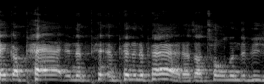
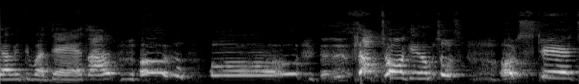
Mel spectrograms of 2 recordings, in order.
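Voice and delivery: high wailing fake sobs, hammed-up terror; squealing mock panic, cracking into sobs; mock scared crying; 8 semitones higher, slower than usual. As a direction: whimper and wail like a terrified child, way over the top.

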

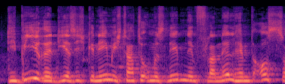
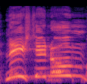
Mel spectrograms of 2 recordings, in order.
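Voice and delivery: short, high, loud bellow; furious high shout; snapped shout; 6 dB louder than usual. A narrator's reading. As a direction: order it at full yell from the touchline. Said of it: "schnauzte der Glatzkopf".

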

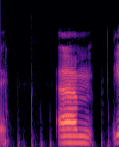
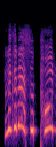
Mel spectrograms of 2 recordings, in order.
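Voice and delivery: rapid, high, loud burst; excited spotting; 6 dB louder, faster than usual. Real, not acted. Player pointing out a pond, fast excited squeal. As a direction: blurt it fast, voice way up.

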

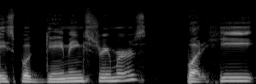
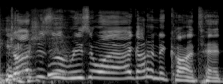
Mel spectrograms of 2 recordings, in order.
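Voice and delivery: high-pitched hype; 11 semitones higher than usual. Pretend. Hyping up Josh mockingly.

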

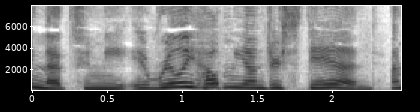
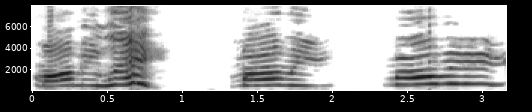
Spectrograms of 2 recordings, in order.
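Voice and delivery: high desperate calls after mom; child crying out for her mother; calling out; 8 semitones higher than usual. Acted. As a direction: call after her, pitch rising.

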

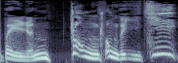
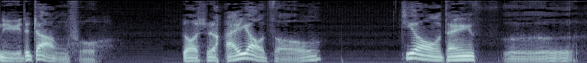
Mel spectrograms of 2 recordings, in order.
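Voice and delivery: cold; 9 semitones lower, slower than usual. A narrator's reading. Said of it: "冷冷地接着说".

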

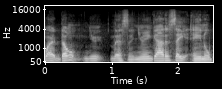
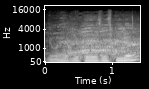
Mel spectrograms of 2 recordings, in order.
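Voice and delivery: laughing; 2 semitones lower than usual. Real, not acted. Repeats clip line while laughing.

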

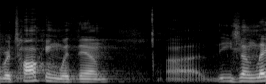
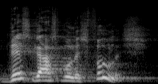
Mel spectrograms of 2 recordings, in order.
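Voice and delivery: raised preaching voice, a bit higher and louder; 8 semitones higher, 9 dB louder than usual. Acted. Preacher urging the congregation, full-voiced preaching. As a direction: preach it out to the room with conviction.

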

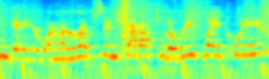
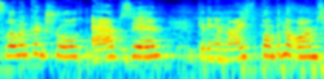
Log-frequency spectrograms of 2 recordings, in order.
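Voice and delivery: ordinary talk, nothing marked

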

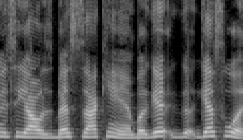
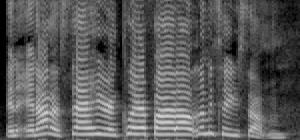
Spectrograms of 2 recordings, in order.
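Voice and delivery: higher, loud exasperated outburst; irritated; 6 semitones higher, 5 dB louder than usual. Real, not acted. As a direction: blurt it out, fed up. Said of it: "And I am very irritated".

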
